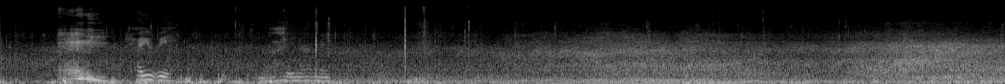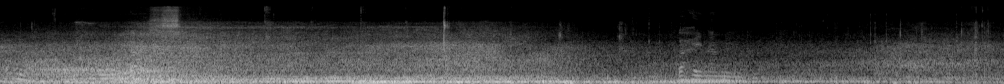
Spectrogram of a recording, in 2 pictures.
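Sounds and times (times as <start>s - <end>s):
cars passing on a road: 0.0s - 20.0s.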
